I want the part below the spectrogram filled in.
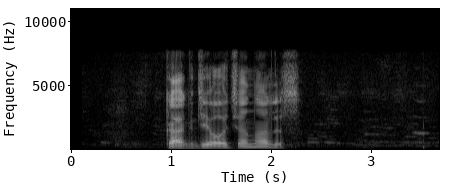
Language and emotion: Russian, neutral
